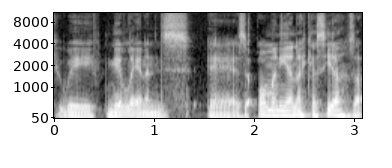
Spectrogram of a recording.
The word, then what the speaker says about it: Omonia Nicosia: I mean, there's a case there, and you're right in the face there this week with Neil Lennon's, is it Omonia Nicosia? Is that how you pronounce that?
